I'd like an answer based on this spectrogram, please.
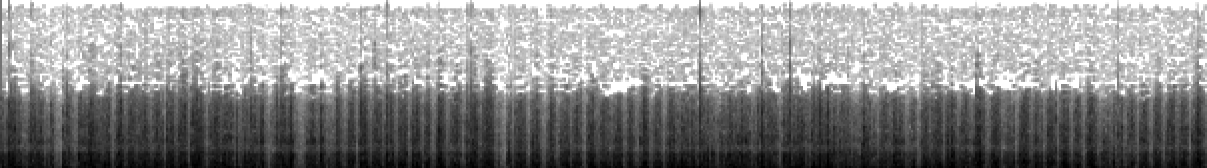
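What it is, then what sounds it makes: Woven rattan basket. Both hands tap fast with the fingertips and scratch with the nails on an upturned, hollow, empty woven rattan basket. The result is a dense, continuous stream of dry crackling taps and scrapes that runs steadily with almost no pauses.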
